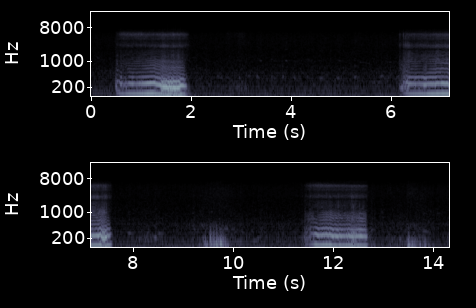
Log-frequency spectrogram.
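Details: Pekingese named Tosha snores in regular cycles: each loud, droning, nasal inhale lasts over a second and is followed by a short airy exhale, three snores spaced about five to six seconds apart.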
